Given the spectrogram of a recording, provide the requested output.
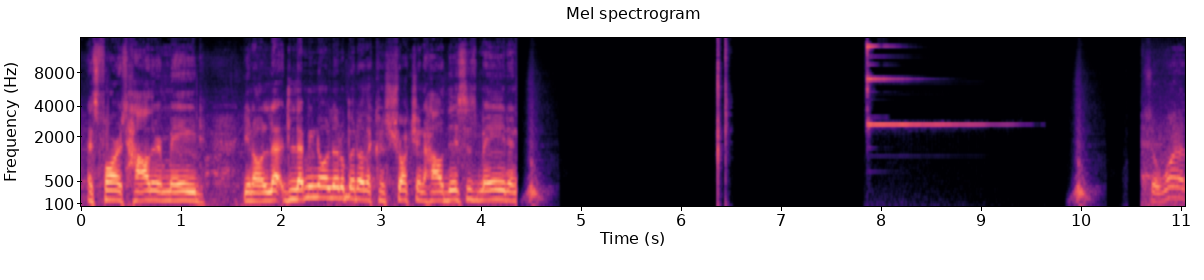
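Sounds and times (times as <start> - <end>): notification bell ding: 7.9 - 9.6.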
